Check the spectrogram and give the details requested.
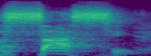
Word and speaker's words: saci: tenha última sílaba tônica por exemplo fubá ou Saci daqui ó fiz a última sílaba tônica não fala fubá não Fala saci é fubá Saci Então você conta sempre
